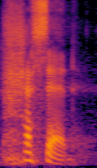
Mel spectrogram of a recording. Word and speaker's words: chesed: The word in Hebrew is chesed. H-E-S-E-D. Chesed. That's how you say it. If spit doesn't come out of your mouth when you say it, you haven't said it right.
